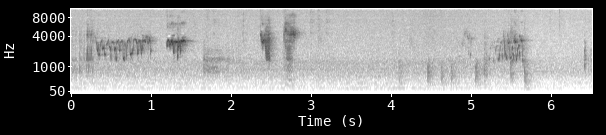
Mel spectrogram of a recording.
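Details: Budgerigar chirping softly: a fast twittering chatter at first, then a few sharp high squeaks and scattered clicks, with a final brief buzzy warble amid quiet stretches.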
